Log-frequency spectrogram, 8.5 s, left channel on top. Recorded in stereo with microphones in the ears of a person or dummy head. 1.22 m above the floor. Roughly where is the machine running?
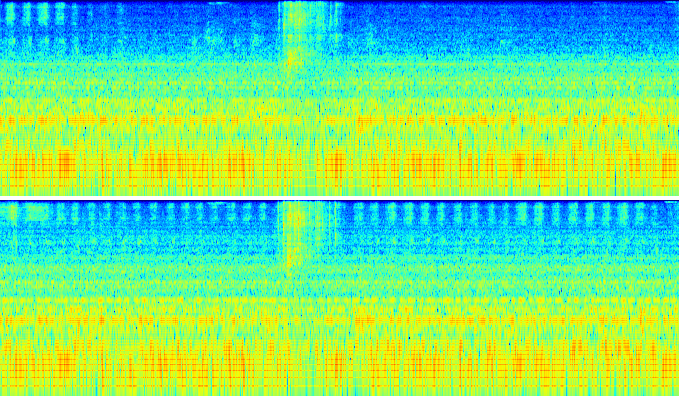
Right.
